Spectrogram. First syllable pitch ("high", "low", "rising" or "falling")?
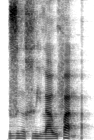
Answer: low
